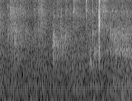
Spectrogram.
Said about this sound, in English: Yeah. I like the rain, man. It's ASMR.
